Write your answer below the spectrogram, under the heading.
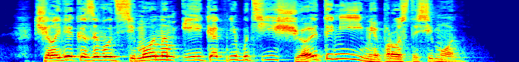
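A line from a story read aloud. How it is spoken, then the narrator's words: Boy shouting. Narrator (Russian): Мальчишка крикнул ему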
